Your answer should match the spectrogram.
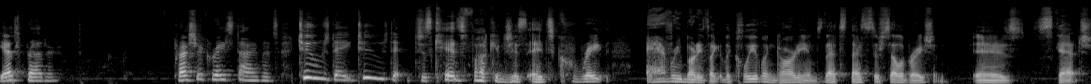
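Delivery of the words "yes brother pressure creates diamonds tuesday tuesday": put-on very high nerdy kid voice. Describing the nerdy baseball kid with glasses, imitating the nerdy baseball kid. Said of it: "he's always sitting there with his eyebrows just".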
